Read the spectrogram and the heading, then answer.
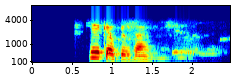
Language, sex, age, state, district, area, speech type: Hindi, female, 60+, Uttar Pradesh, Ayodhya, rural, conversation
